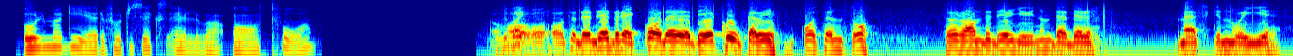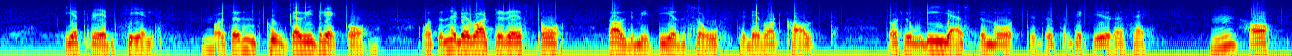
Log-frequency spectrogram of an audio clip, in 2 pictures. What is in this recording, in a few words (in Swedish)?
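Lerbäck Närke, dialekter; Folkminnen; Svenska sagor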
